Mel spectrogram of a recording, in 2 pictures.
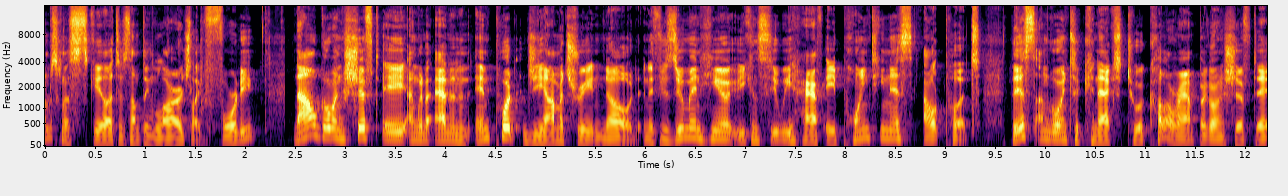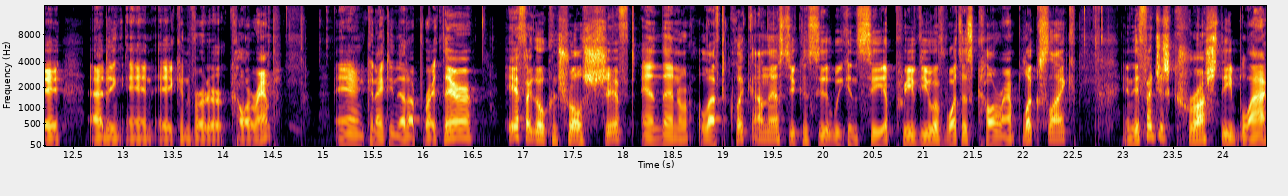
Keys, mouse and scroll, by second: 0.1 s, 2.9 shift+a, 5.9-6.3 scroll up 5, 6.3 middle click, 6.7-8.1 scroll up 8, 8.6 middle click, 9.4-9.7 scroll down 3, 9.7 middle click, 11.4 shift+a, 15.9 click, 19.9 ctrl+shift+click, 22.6-23.7 scroll up 2, 23.7 click.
